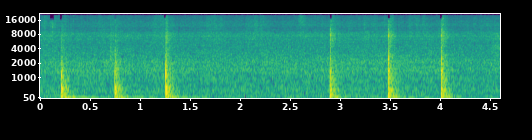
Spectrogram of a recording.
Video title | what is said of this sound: 카오디오 튜닝. 재료 고유 주파수 특징, 스피커 인클로저 튜닝, 스포티지 nq5 패리 카오디오 작업 2-5 Car audio tuning Material Frequency | 요런 잡음이 좀 철락철락하는 거. 요런 잡음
